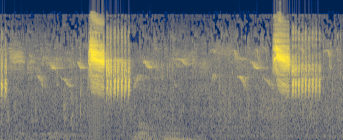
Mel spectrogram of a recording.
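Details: A female Javan white-eye in breeding condition calling to males gives two loud, high, buzzy chattering bursts, each under a second, about four seconds apart, over soft descending whistles from another bird.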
